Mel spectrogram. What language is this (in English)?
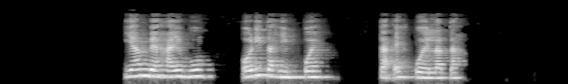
Yaqui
